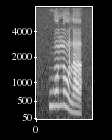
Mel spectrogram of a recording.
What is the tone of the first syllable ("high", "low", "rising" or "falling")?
high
